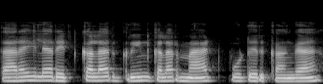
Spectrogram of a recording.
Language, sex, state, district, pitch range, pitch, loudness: Tamil, female, Tamil Nadu, Nilgiris, 160-175 Hz, 165 Hz, -15 LUFS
